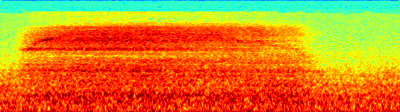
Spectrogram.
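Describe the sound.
A single long, airy inhale taken during a guided meditation, a soft steady hiss of drawn breath lasting about a second and a half before it fades out, with no voice over it.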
